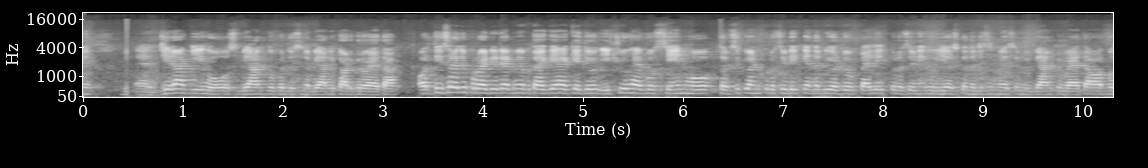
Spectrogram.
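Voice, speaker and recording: A man giving a legal lecture. He reads English legal clauses slowly, then explains them casually with everyday examples. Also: fairly high pitch. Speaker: law lecturer. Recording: audible background noise.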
